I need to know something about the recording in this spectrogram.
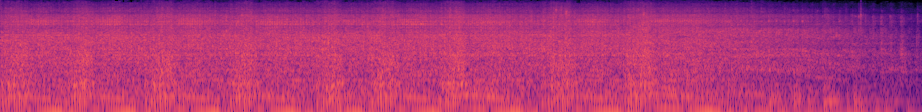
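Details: Engine after reassembly with aluminium head gasket and valves adjusted; earlier ringing knock in left cylinder, cold and on throttle, traced to heavy gas blow-by between cylinder and head; steady even exhaust pulse, smooth rumble, no knock; repaired.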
